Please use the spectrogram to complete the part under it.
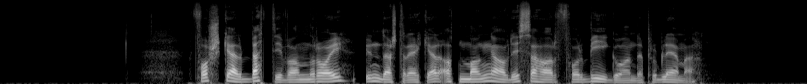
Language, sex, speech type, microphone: Norwegian, male, read, Sennheiser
